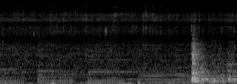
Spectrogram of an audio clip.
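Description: Chicken pieces frying in ghee give off a steady, moderate sizzle that swells into a louder crackling burst near the end, with no voices.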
